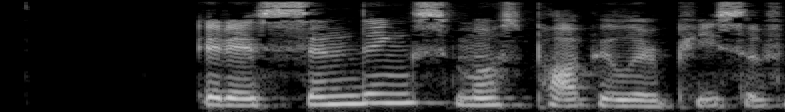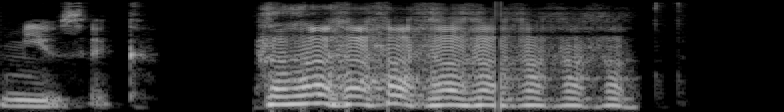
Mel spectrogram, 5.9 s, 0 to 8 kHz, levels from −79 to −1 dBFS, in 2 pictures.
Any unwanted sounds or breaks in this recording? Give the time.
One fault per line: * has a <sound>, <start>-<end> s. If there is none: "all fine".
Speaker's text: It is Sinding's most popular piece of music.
* has a laugh, 3.9-5.4 s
